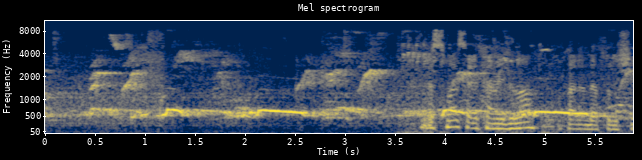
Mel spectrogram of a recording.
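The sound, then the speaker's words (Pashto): Turtle doves cooing from square cages at a bird market street in Kabul, their soft repeated calls mixed with other birds and sitting under continuous talking. “د کابل د کافروشي په کوڅه کې د نورو مرغانو تر څنګ په آرتو آرتو څلور کونجه قفسونو کې د قمریګانو نارې هم تر غوږ کېږي.”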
